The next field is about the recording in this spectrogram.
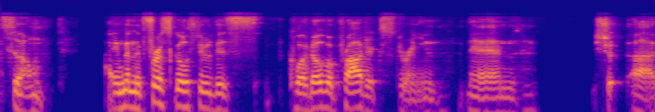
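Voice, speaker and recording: Someone with a Rhode Island accent speaks at a very slow pace, leaving long, frequent pauses. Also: man, fairly high pitch for a man, ordinary pitch variation. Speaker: software solutions engineer. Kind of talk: conference tutorial. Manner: halting, many false starts.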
